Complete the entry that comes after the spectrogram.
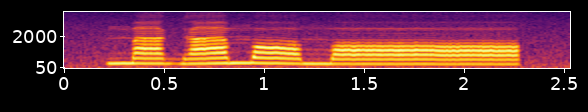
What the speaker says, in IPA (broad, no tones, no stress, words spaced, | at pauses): maɡamɒː mɒː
